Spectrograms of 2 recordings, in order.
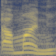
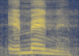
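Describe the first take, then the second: First: The vowels are said as normal 'a' sounds. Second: Every vowel is turned into an 'e' sound. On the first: The speaker calls it right. "si tu réponds au nom de Amani" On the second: The speaker calls it wrong. "il mettait partout E"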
